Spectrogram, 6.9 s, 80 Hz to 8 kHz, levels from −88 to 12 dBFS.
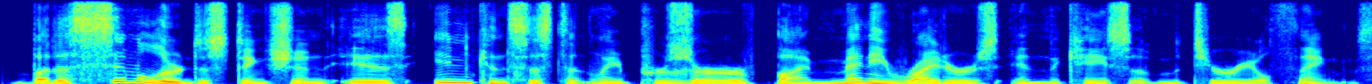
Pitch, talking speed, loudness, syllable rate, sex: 155 Hz, 140 wpm, -21 LUFS, 4.6 syllables/s, male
